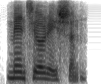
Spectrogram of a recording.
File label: "mensuration", Indian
